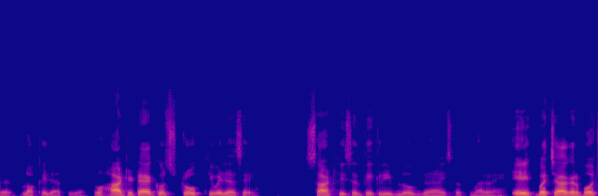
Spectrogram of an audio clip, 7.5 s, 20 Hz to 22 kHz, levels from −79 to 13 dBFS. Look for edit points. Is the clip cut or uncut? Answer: cut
